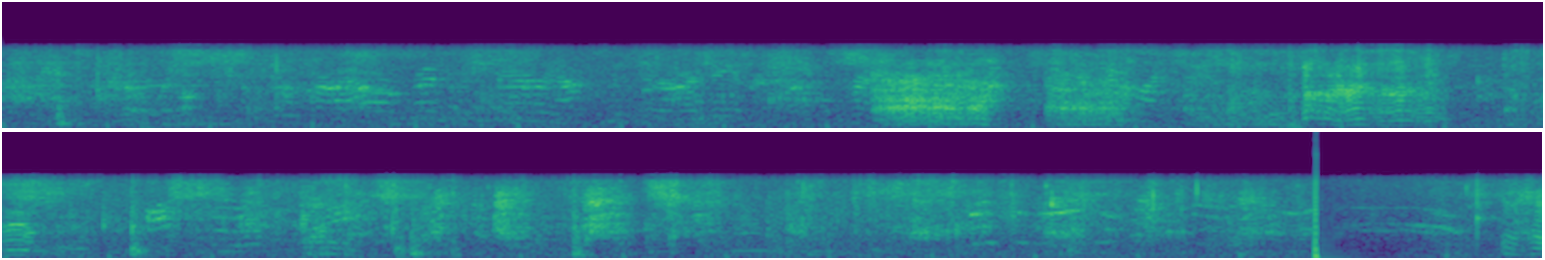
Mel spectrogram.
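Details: A Great Dane gives low growls and whines in bursts during play with other dogs while a person talks nearby.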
